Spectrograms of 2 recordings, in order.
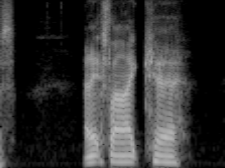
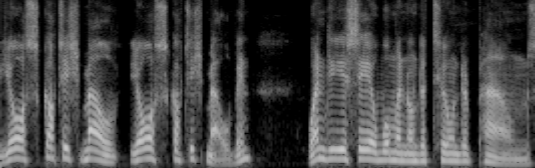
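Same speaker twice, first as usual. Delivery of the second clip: ordinary talk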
